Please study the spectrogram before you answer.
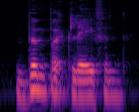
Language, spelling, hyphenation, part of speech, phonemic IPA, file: Dutch, bumperkleven, bum‧per‧kle‧ven, verb, /ˈbʏm.pərˌkleː.və(n)/, Nl-bumperkleven.ogg
- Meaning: to tailgate (drive dangerously close)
